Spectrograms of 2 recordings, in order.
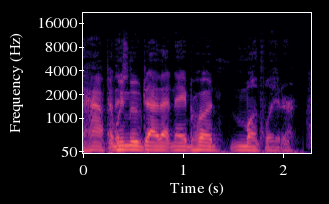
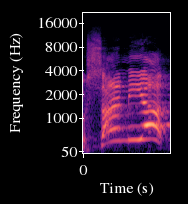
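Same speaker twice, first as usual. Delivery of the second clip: very high, loud squeal; excited yell; 5 dB louder, slower than usual. Retold or imitated. Buyer offered a Desert Eagle, excited yell. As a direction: jump at the offer with an eager shriek. Thrilled buyer accepting big gun.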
